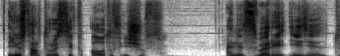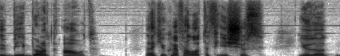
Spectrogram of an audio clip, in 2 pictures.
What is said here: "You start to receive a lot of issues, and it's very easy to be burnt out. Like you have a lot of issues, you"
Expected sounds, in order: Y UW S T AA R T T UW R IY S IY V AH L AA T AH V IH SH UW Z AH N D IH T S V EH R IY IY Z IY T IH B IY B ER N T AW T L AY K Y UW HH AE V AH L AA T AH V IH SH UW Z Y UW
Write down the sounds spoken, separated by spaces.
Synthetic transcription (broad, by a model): Y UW S T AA R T T UW R IY S IY V AH L AA T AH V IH SH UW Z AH N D IH T S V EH R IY IY Z IY T IH B IY B ER N T AW T L AY K Y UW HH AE V AH L AA T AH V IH SH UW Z Y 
